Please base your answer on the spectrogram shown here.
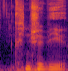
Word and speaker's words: contribute: Contribute. How many syllables? Contribute. Contribute. Or? Contribute. Okay, still 3 syllables.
